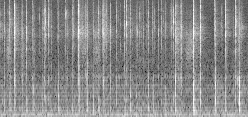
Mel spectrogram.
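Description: Long purple acrylic nails and fingertips rapidly type on the black plastic keys of a silver aluminum MacBook Pro laptop. The result is a fast, dense stream of short, bright clicks and taps with almost no ring after each one. Low rumble is nearly absent.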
